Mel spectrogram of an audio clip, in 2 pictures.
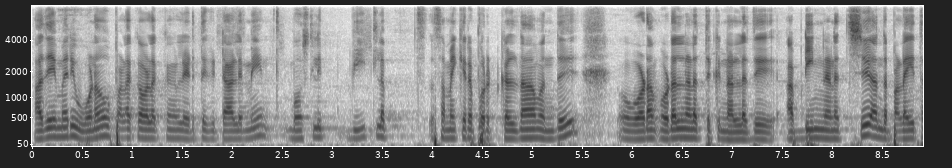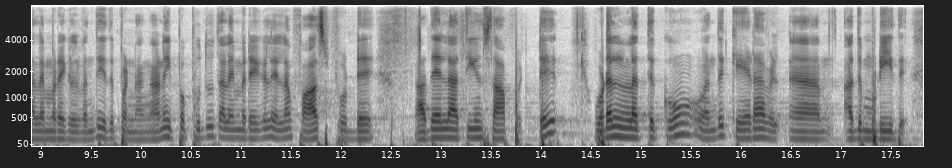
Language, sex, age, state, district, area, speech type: Tamil, male, 30-45, Tamil Nadu, Coimbatore, rural, spontaneous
